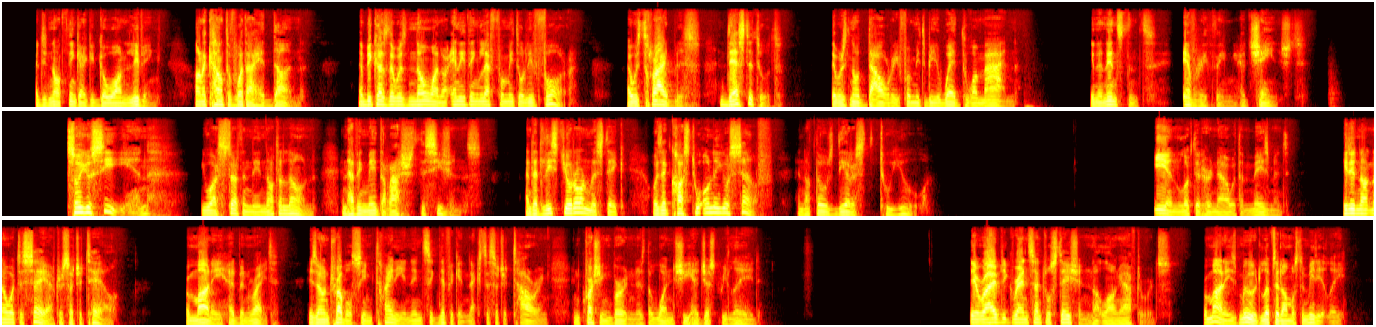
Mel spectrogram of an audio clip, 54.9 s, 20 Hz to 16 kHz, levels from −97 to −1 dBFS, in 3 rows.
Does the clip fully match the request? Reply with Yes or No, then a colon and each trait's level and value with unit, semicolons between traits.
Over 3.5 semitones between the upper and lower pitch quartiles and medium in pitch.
No: average, 4.9 semitones; low, 105 Hz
